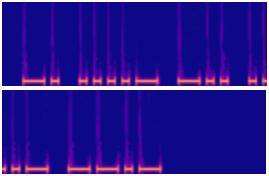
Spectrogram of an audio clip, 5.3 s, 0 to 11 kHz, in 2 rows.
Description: Morse code, heard as a keyed tone, about 17 wpm, 700 Hz. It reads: N4DVQ
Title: Speed-Racing Common QSO Phrases Encore - 17wpm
